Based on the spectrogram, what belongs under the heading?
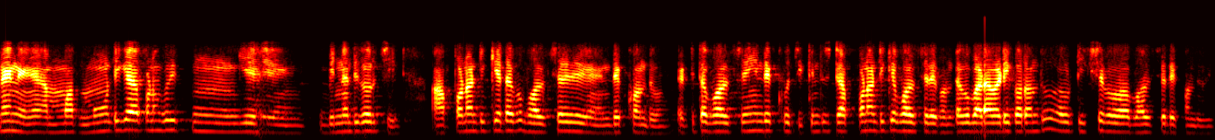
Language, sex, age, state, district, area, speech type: Odia, male, 30-45, Odisha, Nayagarh, rural, conversation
